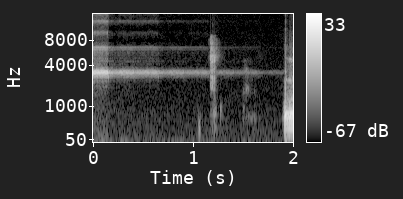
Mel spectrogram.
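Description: A single high-pitched steady tone, like an electronic beep or chime, that fades away over about two seconds, with a faint click about a second in.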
